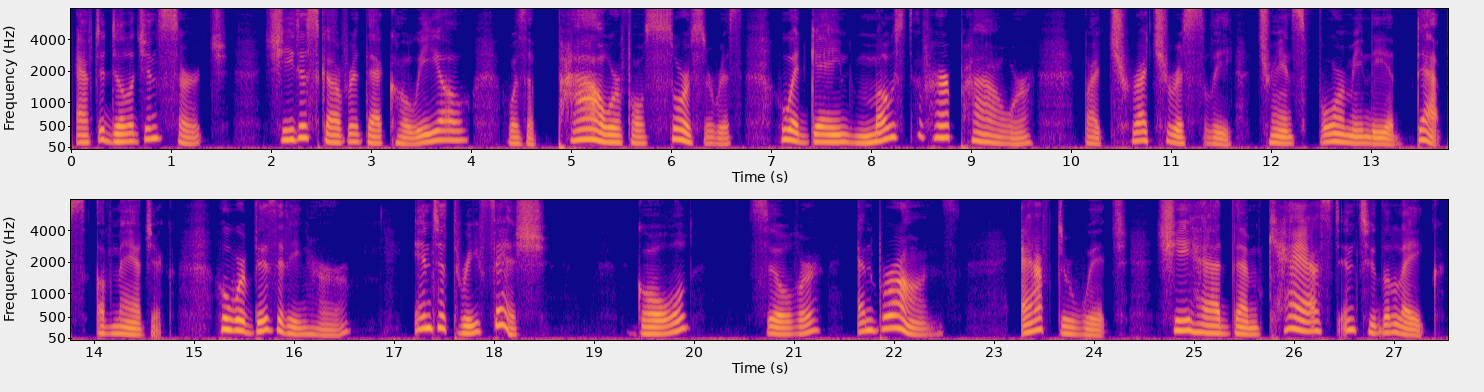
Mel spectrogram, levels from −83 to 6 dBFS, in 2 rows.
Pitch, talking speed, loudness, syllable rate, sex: 170 Hz, 100 wpm, -19 LUFS, 3.5 syllables/s, female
